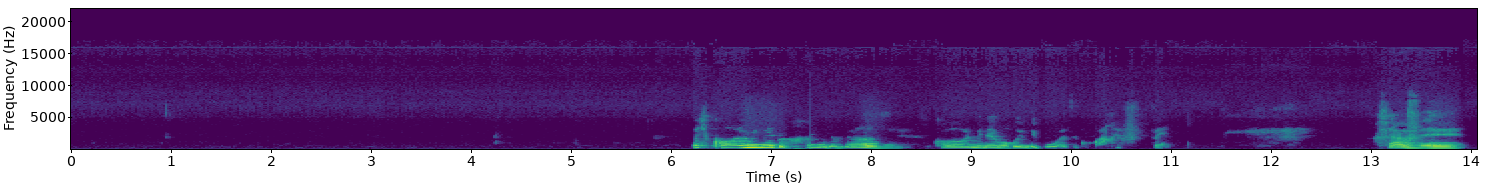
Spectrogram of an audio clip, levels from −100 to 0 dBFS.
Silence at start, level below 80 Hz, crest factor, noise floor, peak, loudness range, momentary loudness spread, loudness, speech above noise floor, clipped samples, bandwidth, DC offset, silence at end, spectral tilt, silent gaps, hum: 6.2 s; -74 dBFS; 22 dB; -76 dBFS; -4 dBFS; 15 LU; 24 LU; -22 LUFS; 55 dB; under 0.1%; 7.6 kHz; under 0.1%; 0.15 s; -8.5 dB/octave; none; none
